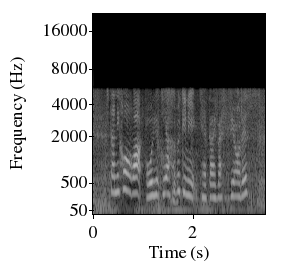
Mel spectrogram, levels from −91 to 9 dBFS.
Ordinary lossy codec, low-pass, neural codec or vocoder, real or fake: none; 5.4 kHz; codec, 16 kHz, 1 kbps, X-Codec, WavLM features, trained on Multilingual LibriSpeech; fake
